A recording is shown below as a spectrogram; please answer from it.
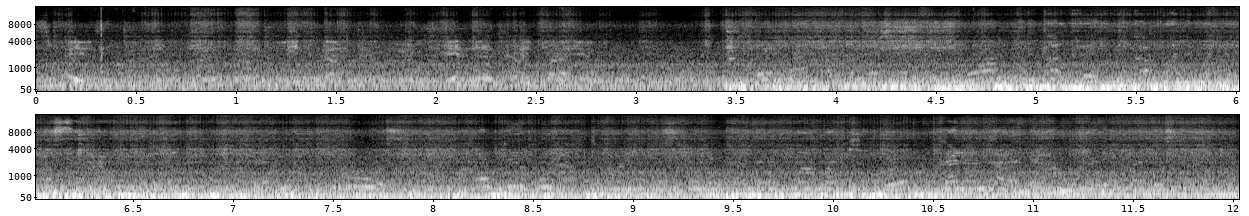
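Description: Car cabin sound while driving: a steady engine and road drone that grows clearly louder about three and a half seconds in.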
